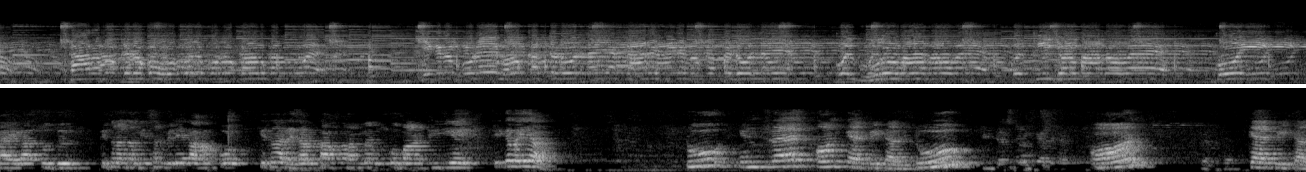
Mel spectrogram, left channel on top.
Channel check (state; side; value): different; both; correlation 0.00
